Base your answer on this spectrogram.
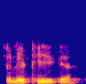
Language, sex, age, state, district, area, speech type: Hindi, male, 18-30, Bihar, Samastipur, urban, conversation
